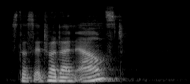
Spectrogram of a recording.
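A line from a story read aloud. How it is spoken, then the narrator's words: Angry snapping. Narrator (German): Strogoff fuhr den Mann wütend an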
